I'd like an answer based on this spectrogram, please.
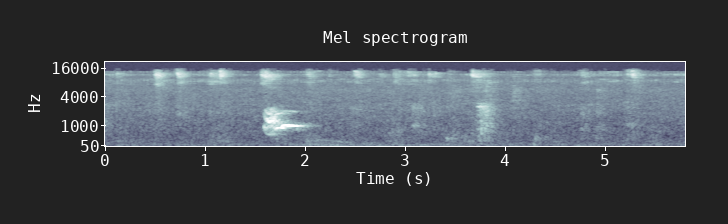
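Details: Five-day-old Labrador Retriever puppies from Belle's litter of eight, born October 15, 2023: one short, bright squeal rises and falls near the two-second mark, then a fainter peep follows, over quiet rustling.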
